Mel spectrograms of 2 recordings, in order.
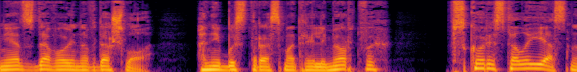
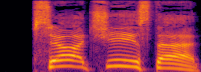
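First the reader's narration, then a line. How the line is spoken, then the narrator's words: Shouted in broken Latin. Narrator (Russian): крикнул он на ломаной латыни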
